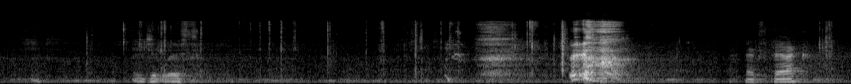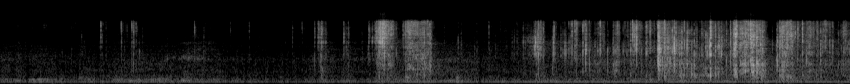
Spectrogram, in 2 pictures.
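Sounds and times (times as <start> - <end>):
wax paper wrapper crinkling: 11.3 - 17.0
wrapper ripping: 11.4 - 17.0.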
